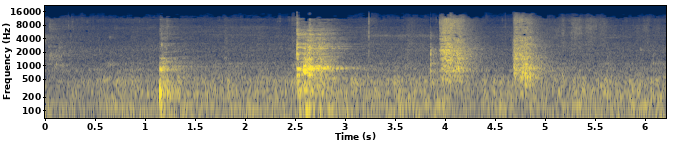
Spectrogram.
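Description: Stainless-steel pot lids and pots clanking on a stovetop: four metal knocks, the second the loudest with a brief ring.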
